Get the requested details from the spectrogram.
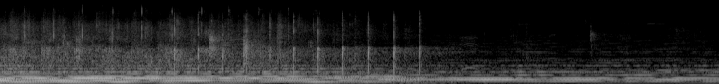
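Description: An audience claps their hands in praise during a morning worship service, a dense burst of applause over sustained keyboard chords, the clapping thinning out after about four seconds while the music carries on.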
